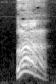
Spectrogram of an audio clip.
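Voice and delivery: high, loud startled yelp; mock scared scream. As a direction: imitate someone jumping in fright. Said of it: "hearing him scare himself".

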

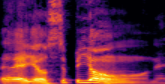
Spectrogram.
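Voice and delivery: drawn-out, hammed-up Italian-American call; mock Italian-American. Co-host imagining a fan teasing the guest, mock Italian-American. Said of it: "Where's your Italian at?".

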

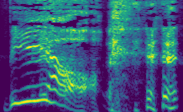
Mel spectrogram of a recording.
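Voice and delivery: very high, drawn-out cartoon yell; mock gun-firing whoop. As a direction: whoop it like a pistol going off. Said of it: "always shoots his gun off".

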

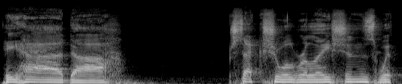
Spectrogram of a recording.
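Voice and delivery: lightly voiced old police detective, slow and halting; mock-deliberate retelling with awkward pauses; weird repetitive detective. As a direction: draw out each phrase like a documentary detective. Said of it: "saying it in such this weird, repetitive".

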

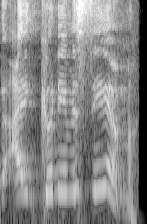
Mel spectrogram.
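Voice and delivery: high exasperated shout; 1 frustrated shout. Retold or imitated. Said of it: "I'm like".

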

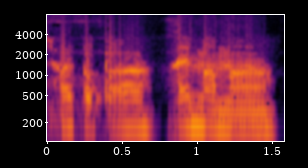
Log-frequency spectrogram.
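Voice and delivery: put-on high, sing-song little kid greeting; toddler voice. Dad imitating his toddler waking them up, high and sing-song. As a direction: chirp it like a two-year-old at dawn.

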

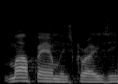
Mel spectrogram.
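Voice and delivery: low, soft admission; quiet confession. Shown as a demonstration. Pastor coaching the congregation, said low and soft. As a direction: murmur it like a confession. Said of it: "and just say".

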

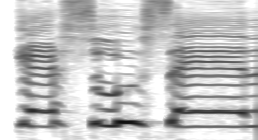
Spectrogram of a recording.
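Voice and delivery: high, panicky imitation; mock freaking out. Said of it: "where she is freaking out".

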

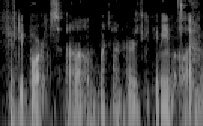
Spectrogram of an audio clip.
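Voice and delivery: whispered mock confusion. Retelling a salesman's pitch, a whispered mock bafflement. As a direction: breathe it out, baffled. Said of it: "I'm like".

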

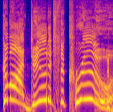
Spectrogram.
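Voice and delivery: high, loud, drawn-out holler; exuberant fan yell. Retold or imitated. Fan excuses his punch to the biker, exuberant yell. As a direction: yell it like a crazed concert fan.

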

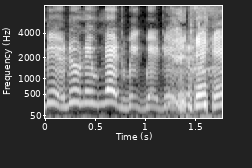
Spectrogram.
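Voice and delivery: silly high voice. Pretend. High silly voice continuing bit.

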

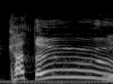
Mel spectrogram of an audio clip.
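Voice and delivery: high, slow comic-book boom; drawn-out explosion noise. Acted. Beam hits headquarters, long high blast noise. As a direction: stretch it out like a huge blast. Reads out explosion sound effect.

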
